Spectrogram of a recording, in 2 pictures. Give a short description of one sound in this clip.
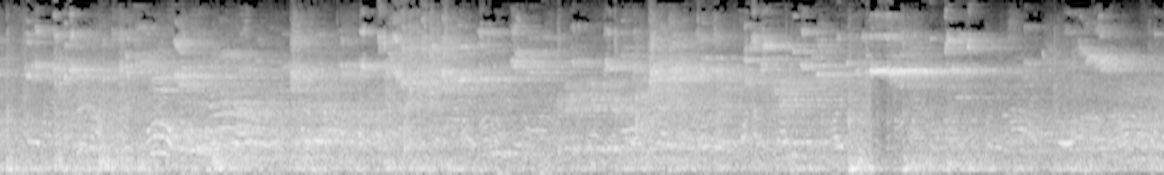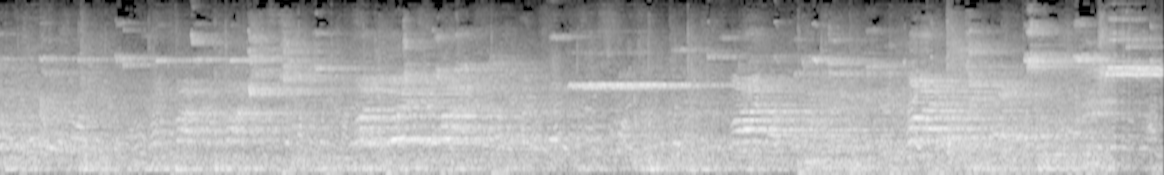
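Basketball shoes squeak sharply on a wooden court.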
